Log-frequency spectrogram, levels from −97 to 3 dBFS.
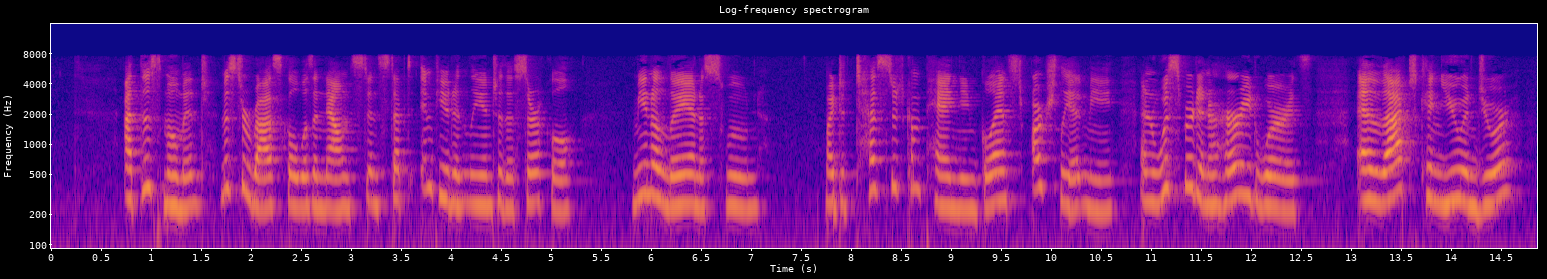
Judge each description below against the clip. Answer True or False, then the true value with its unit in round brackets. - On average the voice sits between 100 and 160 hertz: False (255 Hz)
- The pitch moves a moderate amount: True (3.5 semitones)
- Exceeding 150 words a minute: False (145 wpm)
